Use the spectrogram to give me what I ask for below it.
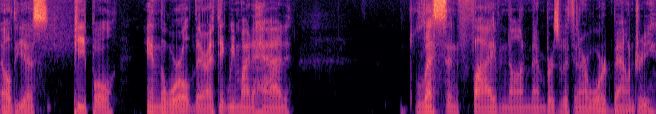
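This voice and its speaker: A man with a Utah accent speaks at a moderate pace, leaving long, frequent pauses. The sound is dry and close, with no echo. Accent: Utah American English. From US West, Provo, Utah. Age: 40s. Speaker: physical therapist, podcast guest. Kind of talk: interview, personal story. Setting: in-person studio interview.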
